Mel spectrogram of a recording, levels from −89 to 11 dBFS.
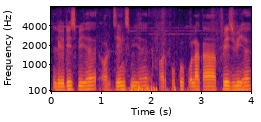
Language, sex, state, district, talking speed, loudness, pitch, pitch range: Hindi, male, Chandigarh, Chandigarh, 195 wpm, -18 LUFS, 120 Hz, 115-125 Hz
